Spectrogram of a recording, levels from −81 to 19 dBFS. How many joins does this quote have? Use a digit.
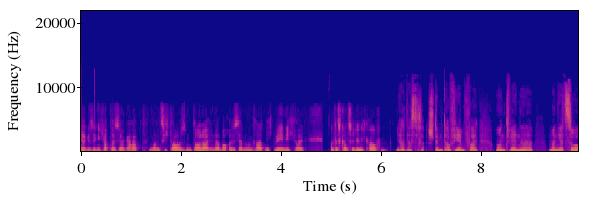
2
